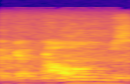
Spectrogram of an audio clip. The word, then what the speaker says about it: gnomes: Wilson called them the Gnomes of zorich as far as I know he was the only one that ever pronounced the G in gnomes we call them the Gomes of zor he complain no matter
